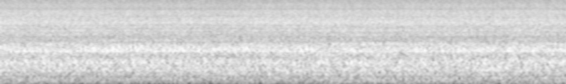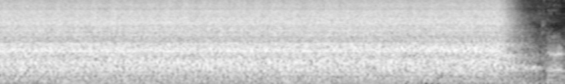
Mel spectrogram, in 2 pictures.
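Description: A hair dryer blows on wet watercolour paint with a steady, loud whoosh for about eleven seconds before switching off abruptly.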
